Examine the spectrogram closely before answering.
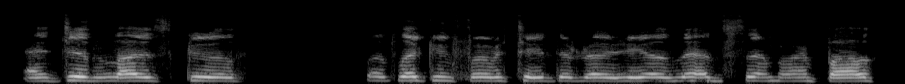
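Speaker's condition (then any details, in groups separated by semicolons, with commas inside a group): Traumatic brain injury; caused by accident; relearned basic abilities, improving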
